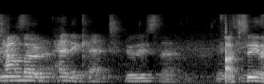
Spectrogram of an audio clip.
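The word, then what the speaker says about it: Tahmoh Penikett: I've gone with Tamar Pennicott. With who? To be fair to him, I couldn't even pronounce that name. It's Tambo Pennicott.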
